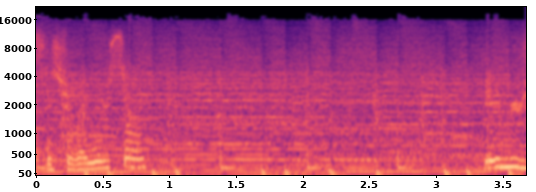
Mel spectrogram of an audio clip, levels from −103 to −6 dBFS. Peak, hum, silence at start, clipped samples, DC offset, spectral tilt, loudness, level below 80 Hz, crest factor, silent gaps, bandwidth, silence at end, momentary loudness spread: -8 dBFS; none; 0 s; under 0.1%; under 0.1%; -5 dB/octave; -25 LUFS; -34 dBFS; 16 dB; none; 18 kHz; 0 s; 8 LU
